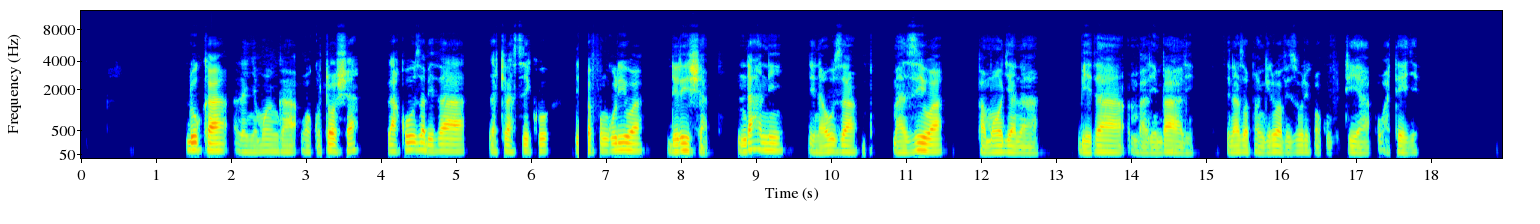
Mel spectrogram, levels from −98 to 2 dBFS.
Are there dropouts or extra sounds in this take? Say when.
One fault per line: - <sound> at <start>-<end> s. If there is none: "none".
- dropout at 6.6-6.8 s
